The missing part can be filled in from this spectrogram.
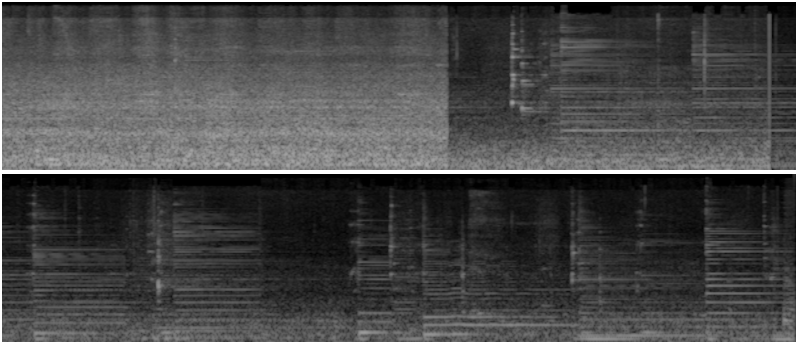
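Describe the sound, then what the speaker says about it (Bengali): The Kanchankanya Express thunders past at close range in a loud, dense roar of rushing wheels and rail noise. It then drops away into lighter rhythmic clatter and rattling as the train recedes. "কাঞ্চনকন্যা এক্সপ্রেস ক্রস করছে।"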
